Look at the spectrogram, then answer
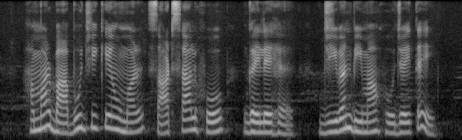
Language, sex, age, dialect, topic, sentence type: Magahi, female, 51-55, Southern, banking, question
